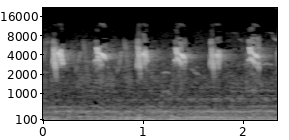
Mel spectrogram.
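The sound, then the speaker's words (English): A tree swallow over a marsh calls in six short, high chirps at a steady, even pace. Each note is clear and bright against a quiet background. “As a tree swallow swoops gracefully across a marsh, its long slender wings glint a deep iridescent blue.”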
